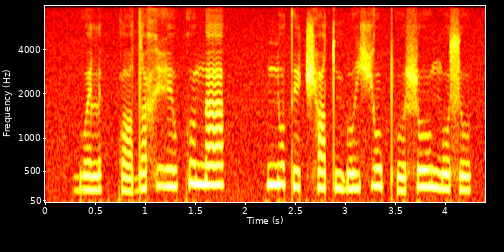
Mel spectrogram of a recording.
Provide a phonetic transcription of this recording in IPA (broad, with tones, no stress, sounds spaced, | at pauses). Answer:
ɡʷ ɛ˧ l | k ɔ˨ dˤ ɪ˦ x ɦ ɪ˧ u̯ k ʊ˦ n̪ a˦ | ɲ o˦ t̪ ɪ˧ t͡ʃʰ ɛ˧ tˤ m b ʊ˧ i̯ ç o˦ pʰ ʊ˨ ɬ o˦ u̯ ŋ o˧ s ʊ˧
